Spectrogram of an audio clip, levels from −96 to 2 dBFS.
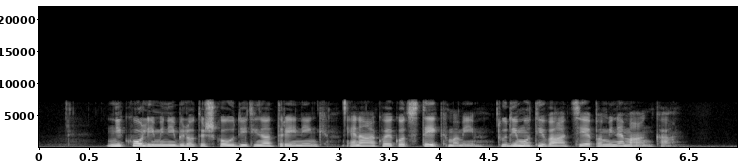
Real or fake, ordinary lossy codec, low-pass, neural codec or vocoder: real; none; 7.2 kHz; none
